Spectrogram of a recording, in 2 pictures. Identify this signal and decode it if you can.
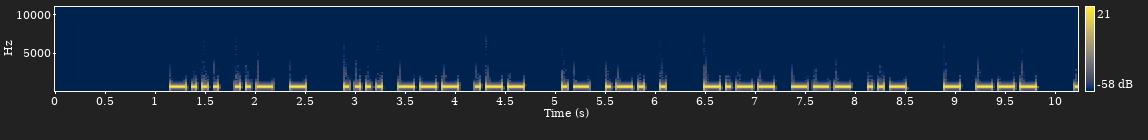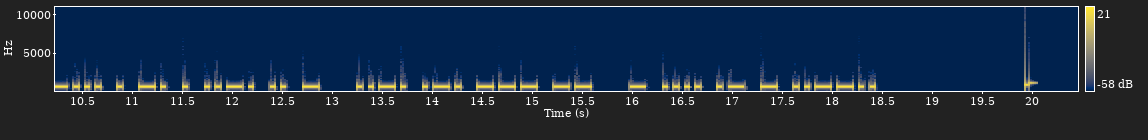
Morse code, heard as a keyed tone, about 22 wpm, 700 Hz. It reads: BUT HOW ARE YOU TO BENEFIT FROM THAT?
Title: Sentences from Top 1000 Words - Review Part 6 - 22wpm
